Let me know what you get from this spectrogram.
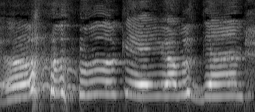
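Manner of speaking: high, wavering, sing-song whimper; sob-laugh it out way up high; laugh-crying through pain. Retold or imitated. Getting tattooed and in pain, high laugh-crying whimper.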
